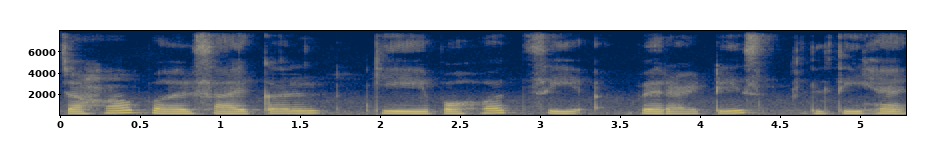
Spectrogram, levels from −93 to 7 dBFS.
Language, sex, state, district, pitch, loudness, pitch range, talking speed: Hindi, female, Chhattisgarh, Raipur, 195 Hz, -17 LUFS, 185-210 Hz, 100 wpm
